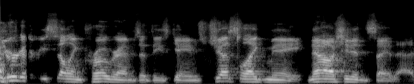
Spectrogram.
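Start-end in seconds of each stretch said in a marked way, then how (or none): none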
